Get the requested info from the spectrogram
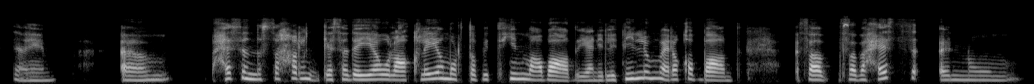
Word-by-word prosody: تمام، 185 -1 -8 0.7
آمم 205 +4 -2 0.4
باحس 270 +3 0
إن 250 -4 +2
الصحّة 260 +4 -1
الجسدية 225 -3 +1
والعقلية 230 +3 +3
مرتبطين 240 +1 -2
مع 210 -3 +2
بعض, 195 -4 +4
يعني 185 +1 -4
الاتنين 225 +7 0
ليهم 280 -2 -1
علاقة 225 +2 +1
ببعض 195 -4 +2 0.6
فب 210 -3 +3
فباحس 230 +7 0 0.3
إنه 205 -1 -6
م 195 +6 -16
220 Hz, 110 wpm, -22 LUFS, 200-245 Hz, 0.7 s, بعض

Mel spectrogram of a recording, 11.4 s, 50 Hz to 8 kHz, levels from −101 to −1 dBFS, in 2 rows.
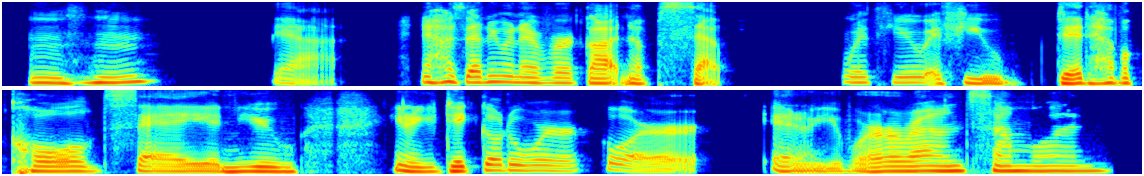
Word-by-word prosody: Mhm. 185 +5 0 0.6
Yeah. - - -10 0.5
Now, 195 - +2
has 205 +1 0
anyone 200 0 +1
ever 175 -1 -1
gotten 165 -1 +1
upset 150 +1 -2 0.6
with 190 -1 -6
you 185 0 -3
if 150 +3 -6
you 165 +2 -1 0.2
did 160 0 +5
have 170 +3 0
a - - +3
cold, 165 -1 +1
say, 85 0 -1
and 150 - +3
you 155 -2 +4 0.5
you 195 - +2
know, 155 - +6
you 150 - 0
did 165 +1 +4
go 195 -2 +2
to 195 -1 0
work 185 0 -4
or, 80 0 -4 0.4
you - - 0
know, - - -2
you 85 0 -4
were 165 +3 +2
around 175 +1 +4
someone? 175 -1 +1
175 Hz, 175 wpm, -24 LUFS, 155-185 Hz, 0.6 s, know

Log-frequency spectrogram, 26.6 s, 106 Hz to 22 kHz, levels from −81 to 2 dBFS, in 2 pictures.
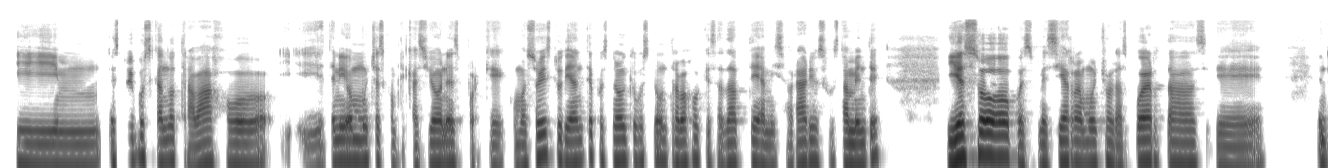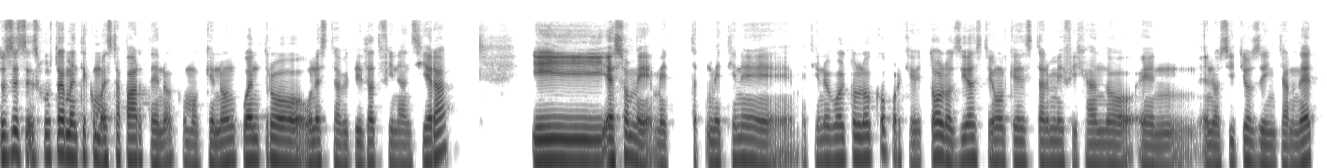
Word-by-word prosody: y, 115 -1 -1
mm, 115 0 -2
estoy 125 +3 -6
buscando 135 -3 -2
trabajo 115 +1 -1
y 110 +2 -11
he - - -12
tenido 130 +4 +1
muchas 130 -1 -2
complicaciones 120 +1 -2
porque, 110 -2 -9
como 115 +1 -5
soy 150 +8 +1
estudiante, 140 -1 -1
pues 135 -3 -9
tengo 130 0 +1
que 135 - -8
buscar 130 - -4
un 130 - -3
trabajo 125 +1 -1
que 115 - -11
se - - -10
adapte 120 +1 -2
a - - +1
mis 110 +1 -7
horarios 125 +2 -2
justamente, 120 +5 -1 0.6
y 125 +3 +9
eso, 150 0 +8
pues, 110 -1 -5
me 115 -2 -1
cierra 125 +2 +1
mucho 120 +1 -2
las 110 -3 -4
puertas, 125 -1 0
eh, 105 +3 -4 0.5
entonces 155 +4 +2
es 145 - -1
justamente 155 -1 +3
como 140 -4 +2
esta 135 +2 -1
parte, 140 -4 +1
¿no? 125 +3 -3
Como 115 -2 -5
que 120 - -1
no 120 +2 +2
encuentro 135 -1 +2
una 125 - +1
estabilidad 120 -1 -3
financiera, 120 - -1 0.8
y 130 -1 +6
eso 135 +4 +5
me 120 -5 +2
me 115 -2 -3 0.4
me 120 -1 -1
tiene 135 +3 -2
me 145 - -13
tiene 135 +1 -4
vuelto 140 +2 -1
loco 145 +5 -1
porque 115 -5 -6
todos 150 +5 +2
los 130 -3 -1
días 140 +1 0
tengo 130 -1 -1
que 125 0 -2
estarme 125 0 -2
fijando 115 -1 -3
en 110 -1 -2 0.3
en - - -3
los 105 -1 -2
sitios 125 0 -3
de 115 - 0
internet, 110 +4 0
125 Hz, 165 wpm, -22 LUFS, 115-135 Hz, 0.8 s, y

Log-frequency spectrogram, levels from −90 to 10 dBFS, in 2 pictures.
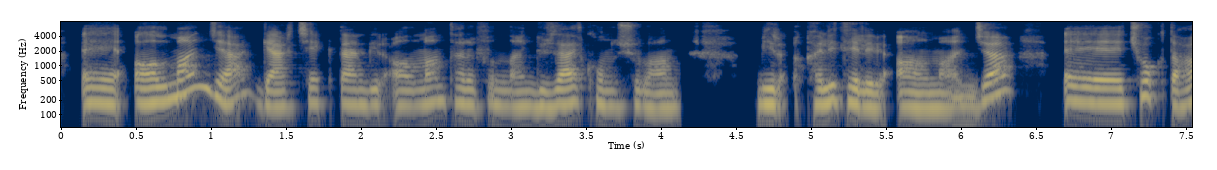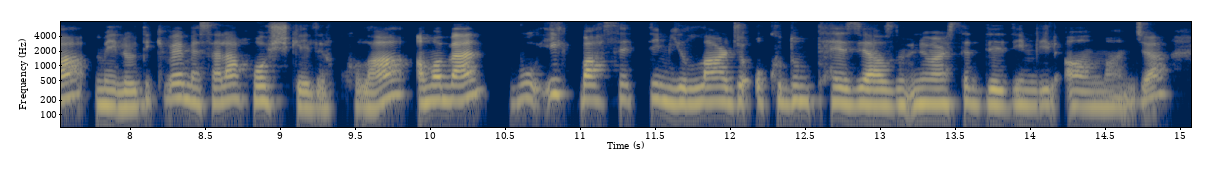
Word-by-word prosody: Eee, 175 -2 +1
Almanca 200 - +3
gerçekten 165 +2 0
bir 165 -1 -5
Alman 165 +4 -2
tarafından 160 -3 -4
güzel 165 +3 +3
konuşulan 150 -4 -5 0.5
bir 170 -1 +3
a - - -10
kaliteli 170 -5 +1
Almanca, 140 - +1 0.3
eee, 175 -3 +4
çok 240 +4 -1
daha 195 +8 +3
melodik 160 +3 -2
ve 220 - +2
mesela 195 +1 0
hoş 195 -1 0
gelir 145 -2 -3
kulağa. 250 +5 +1
Ama 200 +3 +4
ben 230 +10 +6
bu 210 +5 -6
ilk 270 -2 -2
bahsettiğim 210 0 0
yıllarca 185 +1 +1
okudum, 185 +1 -4
tez 180 -3 -1
yazdım, 165 -1 +3
"Üniversitede..." 175 0 -1
dediğim 165 -1 0
dil, 165 +1 -5
Almanca, 160 - -4
175 Hz, 135 wpm, -23 LUFS, 160-195 Hz, 0.5 s, ben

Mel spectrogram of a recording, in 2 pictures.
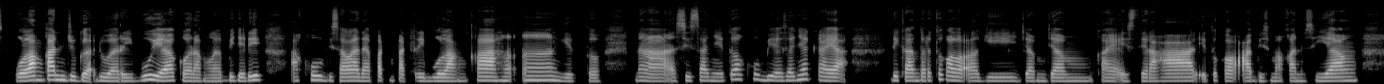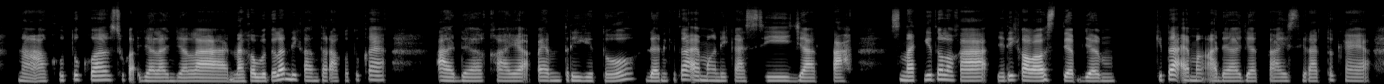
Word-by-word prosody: pulang 195 +4 +6
kan 215 -1 +8
juga 195 -3 0
2000 160 +3 -1
ya 180 -4 +5
kurang 160 -3 -2
lebih 150 +4 -5
jadi 185 +4 +2 0.3
aku 200 +3 -3
bisalah 175 -1 +2
dapat 165 -1 -1
4000 165 0 -4
langkah 175 +3 +3
heeh 200 0 0 0.2
gitu, 150 0 -8 0.4
nah 160 -3 +2
sisanya 175 -2 -4
itu 230 - -3
aku 235 0 -4
biasanya 195 +2 -2
kayak 175 -3 +2 0.4
di 190 -2 -4
kantor 180 0 0
tuh, 235 - -4
kalau 185 -4 +3
lagi 165 -1 -5
jam-jam 160 0 -4
kayak 155 -1 -2
istirahat 165 +2 +2
itu - - -7
kalau 170 -2 0
habis 160 0 -1
makan 160 -1 -4
siang 170 +3 0 0.4
nah 160 -2 0
aku 195 - -10
tuh, 220 - -2
Kak, 205 0 +2
suka 215 +1 -2
jalan-jalan. 160 -2 +3
Nah 155 0 0
kebetulan 170 +7 +3
di 230 - 0
kantor 175 -4 -3
aku 170 - -12
tuh 210 - -15
kayak 205 0 -2 0.5
ada 170 -1 +1
kayak 170 0 -2
pantry 175 0 -3
gitu 175 +11 -3
dan 165 -1 +1
kita 220 -1 +3
emang 180 -2 -1
dikasih 175 0 -4
jatah 160 0 +1 0.4
snack 190 -2 +1
gitu 220 +1 +1
loh 210 -2 +1
Kak, 175 0 +5
jadi 180 +4 -1
kalau 175 -3 +7
setiap 170 -2 0
jam 165 0 -2 0.4
kita 220 +3 +4
emang 180 -1 -2
ada 165 -1 -1
jatah 165 0 -3
istirahat 165 0 -4
tuh - - -11
kayak 170 -2 -3
170 Hz, 155 wpm, -24 LUFS, 165-185 Hz, 0.5 s, kan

